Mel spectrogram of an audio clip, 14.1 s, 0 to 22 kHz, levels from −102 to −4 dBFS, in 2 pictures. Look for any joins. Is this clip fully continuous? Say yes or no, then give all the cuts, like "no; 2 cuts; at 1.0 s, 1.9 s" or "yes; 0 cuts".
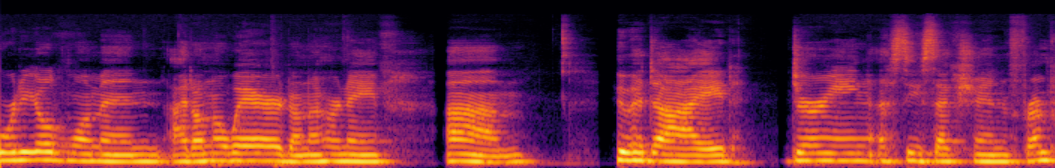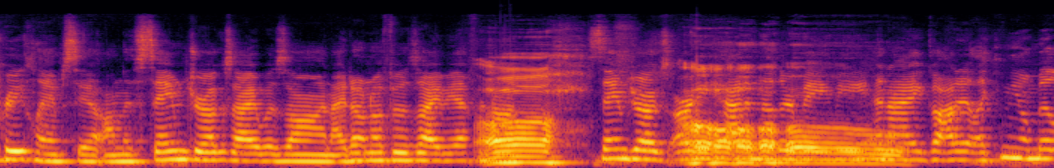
yes; 0 cuts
